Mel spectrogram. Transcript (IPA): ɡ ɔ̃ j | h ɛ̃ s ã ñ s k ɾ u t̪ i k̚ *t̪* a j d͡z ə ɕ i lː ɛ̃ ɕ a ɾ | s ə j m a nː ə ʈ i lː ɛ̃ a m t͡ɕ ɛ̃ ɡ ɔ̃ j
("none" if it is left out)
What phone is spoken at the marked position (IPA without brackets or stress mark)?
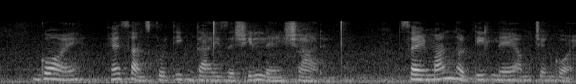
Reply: d̪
